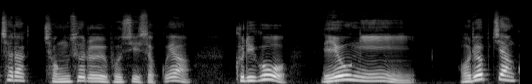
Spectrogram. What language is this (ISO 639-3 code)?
kor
